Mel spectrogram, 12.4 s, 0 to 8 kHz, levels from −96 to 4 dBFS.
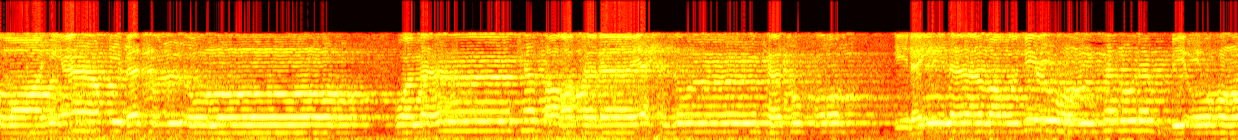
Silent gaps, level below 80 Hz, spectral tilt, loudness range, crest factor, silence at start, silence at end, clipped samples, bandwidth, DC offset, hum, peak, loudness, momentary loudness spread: none; -34 dBFS; -5 dB/octave; 2 LU; 8 dB; 0 s; 0 s; 0.9%; 8 kHz; 0.6%; none; 0 dBFS; -7 LUFS; 5 LU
